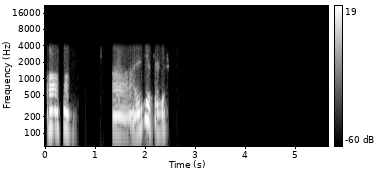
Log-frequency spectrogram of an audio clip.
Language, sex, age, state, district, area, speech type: Dogri, male, 30-45, Jammu and Kashmir, Udhampur, rural, conversation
